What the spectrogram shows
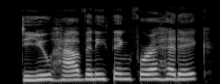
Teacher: Do you sounds like diya.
